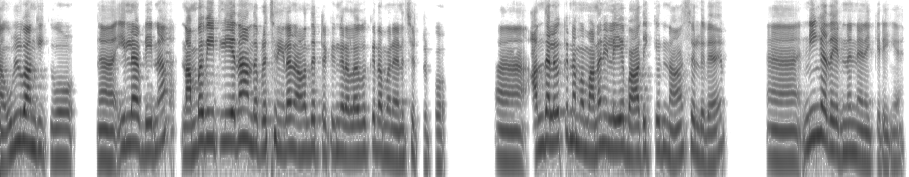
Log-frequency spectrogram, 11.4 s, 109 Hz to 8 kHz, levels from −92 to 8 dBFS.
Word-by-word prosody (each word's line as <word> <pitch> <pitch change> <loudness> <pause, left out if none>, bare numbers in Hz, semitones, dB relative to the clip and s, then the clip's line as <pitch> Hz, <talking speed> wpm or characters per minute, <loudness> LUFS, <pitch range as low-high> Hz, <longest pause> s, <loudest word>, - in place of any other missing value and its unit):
உள் 250 +3 +1
வாங்கிக்குவோம். 185 -7 -1 0.4
அ - - +1 0.3
இல்ல 240 +1 +2
அப்டின்னா, 205 +4 -1 0.3
நம்ம 185 +5 +3
வீட்லயே 255 -1 +4
தான் 275 0 +7
அந்த 235 -3 0
பிரச்சனைல்லாம் 220 -2 +1
நடந்துட்டு 210 +2 -2
இருக்குங்கிற 200 -1 -2
அளவுக்கு 195 +3 -2
நம்ம 190 -2 -4
நினச்சுட்டுருப்போம். 160 -2 -8 0.7
அ - - -2 0.5
அந்த 230 +4 -2
அளவுக்கு 265 +3 0
நம்ம 235 -4 -1
மனநிலையை 220 +1 +1
பாதிக்கும்ன்னு 205 +1 -3
நான் 190 +5 -5
சொல்லுவேன். 170 -4 -4 0.8
ஆ - - -3 0.3
நீங்க 295 +3 +3
அத 220 - 0
என்ன 200 +1 -4
நினைக்கிறீங்க? 155 -1 -7
205 Hz, 150 wpm, -20 LUFS, 185-230 Hz, 0.8 s, தான்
